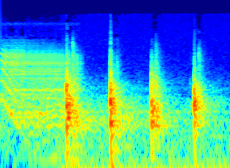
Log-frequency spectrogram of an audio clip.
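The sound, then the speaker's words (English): A door opens with a brief, falling creak as someone enters a room, followed by four evenly spaced hard knocks or thuds. “Ah, here she is now. The door opened again.”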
